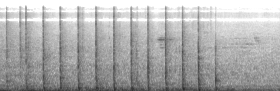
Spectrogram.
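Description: A quick run of sharp knocks, about four a second, as an upturned plastic ice-cream tub is tapped to shake the frozen block out into a metal pot. The knocks stop a little over three seconds in.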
